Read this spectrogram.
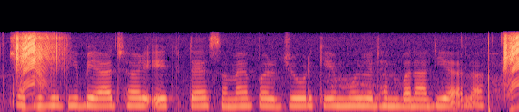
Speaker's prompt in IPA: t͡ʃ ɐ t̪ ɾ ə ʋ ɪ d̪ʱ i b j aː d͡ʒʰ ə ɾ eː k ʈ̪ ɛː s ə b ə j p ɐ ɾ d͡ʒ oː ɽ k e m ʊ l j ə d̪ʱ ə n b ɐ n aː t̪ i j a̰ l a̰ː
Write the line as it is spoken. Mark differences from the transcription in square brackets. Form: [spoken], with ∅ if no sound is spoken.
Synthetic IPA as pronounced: t͡ʃ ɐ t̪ ɾ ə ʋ ɪ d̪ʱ i b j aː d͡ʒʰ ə ɾ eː k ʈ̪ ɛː s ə [m] ə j p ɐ ɾ d͡ʒ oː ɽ k e m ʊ l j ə d̪ʱ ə n b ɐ n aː [d̪] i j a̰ l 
